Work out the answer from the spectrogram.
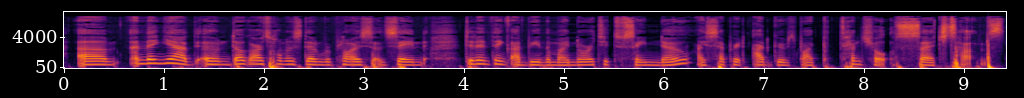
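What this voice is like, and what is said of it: Congested, sniffly voice from a cold. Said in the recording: “sorry for the sniffles there. I've got a bit of a cold”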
